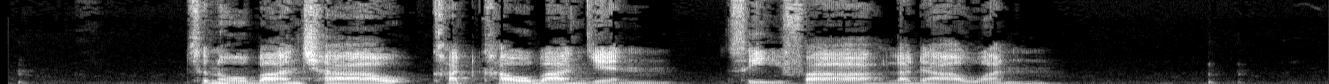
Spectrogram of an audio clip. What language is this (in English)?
Thai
